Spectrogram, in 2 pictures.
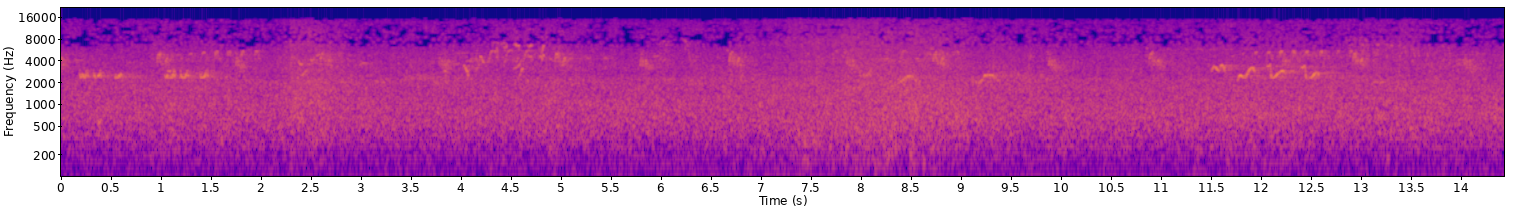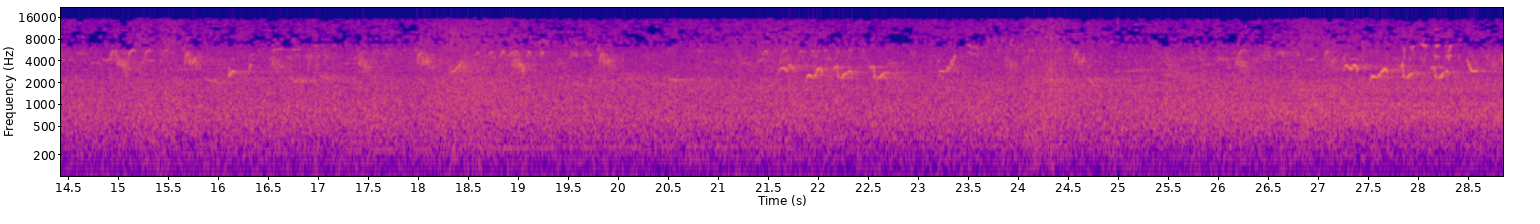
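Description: Songbirds chirping in short bursts every few seconds over a steady rushing noise.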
